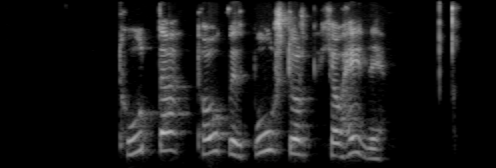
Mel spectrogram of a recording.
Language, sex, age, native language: Icelandic, female, 30-39, Icelandic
